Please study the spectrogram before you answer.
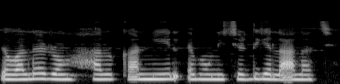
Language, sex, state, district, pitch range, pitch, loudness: Bengali, female, Assam, Hailakandi, 225-235 Hz, 230 Hz, -16 LUFS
